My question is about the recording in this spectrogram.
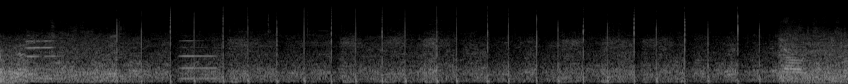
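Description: Punches landing on a sensor-fitted punch bag: a quick, irregular run of impacts over background chatter. Two short electronic beeps sound in the first two seconds.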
